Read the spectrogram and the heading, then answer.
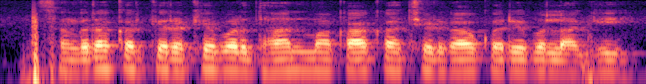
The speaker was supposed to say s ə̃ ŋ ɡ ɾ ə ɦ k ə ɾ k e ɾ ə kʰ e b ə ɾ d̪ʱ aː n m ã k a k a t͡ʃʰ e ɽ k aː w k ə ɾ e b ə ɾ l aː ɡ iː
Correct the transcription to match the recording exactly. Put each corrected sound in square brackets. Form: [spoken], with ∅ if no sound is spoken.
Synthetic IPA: s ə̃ ŋ ɡ ɾ ə ɦ k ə ɾ k e ɾ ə kʰ e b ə ɾ d̪ʱ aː n m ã k a k a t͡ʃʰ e ɽ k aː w k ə ɾ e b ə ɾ l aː ɡ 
